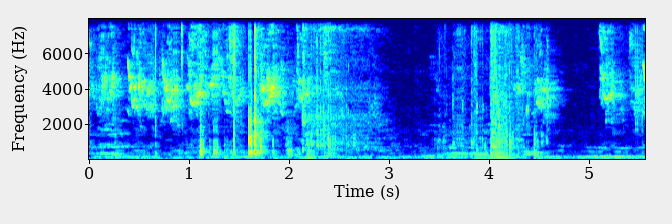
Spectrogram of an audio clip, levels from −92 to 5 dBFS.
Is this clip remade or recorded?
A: recorded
